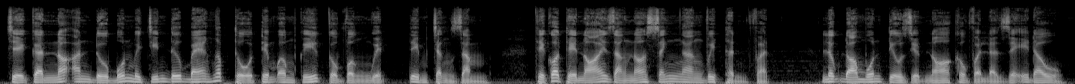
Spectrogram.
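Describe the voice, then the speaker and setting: A man voicing an old male village exorcist who explains things in a solemn, measured way. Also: fairly low pitch, no echo, lightly acted.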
